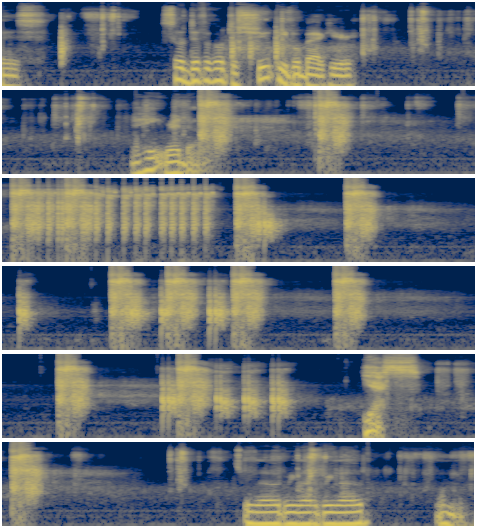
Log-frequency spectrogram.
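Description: Rifle shots crack in quick single bursts, with echoes trailing off.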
